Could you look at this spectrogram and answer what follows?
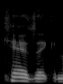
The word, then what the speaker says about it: Keswick: It is pronounced Keswick, not the W is silent.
